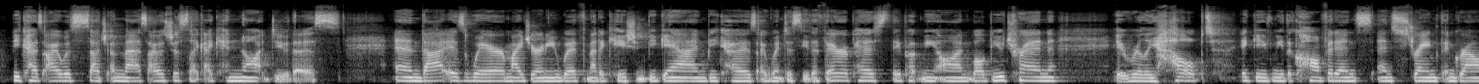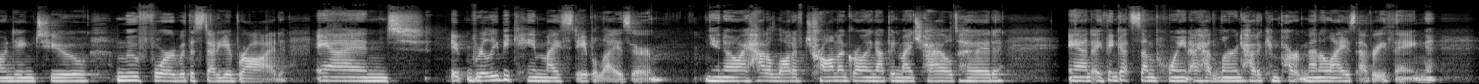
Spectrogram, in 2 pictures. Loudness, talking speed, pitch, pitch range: -12 LUFS, 175 wpm, 160 Hz, 155-170 Hz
